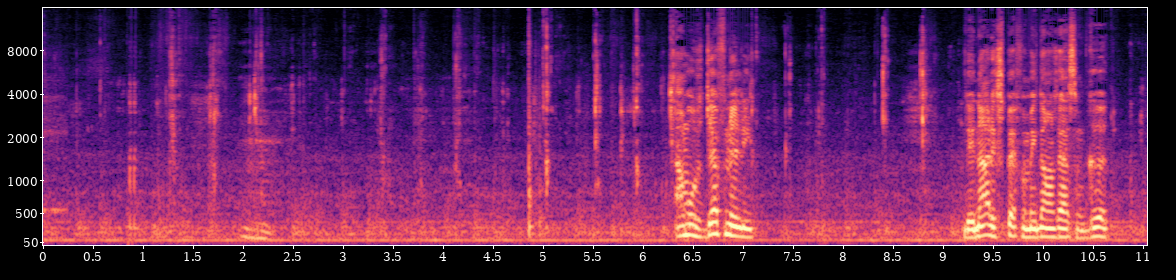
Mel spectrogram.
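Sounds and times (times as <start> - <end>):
person chewing pizza: 0.0 - 11.0
wet mouth clicks: 0.6 - 6.3.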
